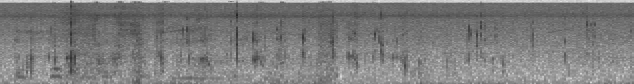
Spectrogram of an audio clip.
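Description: A person chewing food close to the microphone, with frequent irregular mouth clicks and smacks.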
